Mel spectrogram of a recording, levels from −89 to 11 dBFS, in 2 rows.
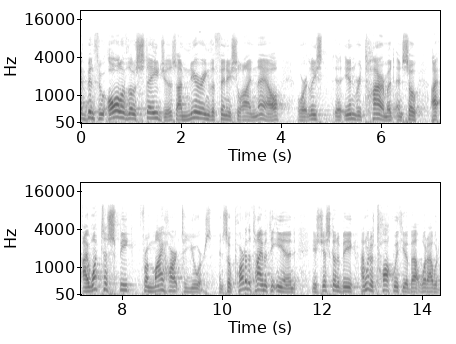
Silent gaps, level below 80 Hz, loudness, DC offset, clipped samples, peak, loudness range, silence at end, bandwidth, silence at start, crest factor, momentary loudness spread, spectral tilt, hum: none; -66 dBFS; -40 LUFS; under 0.1%; under 0.1%; -20 dBFS; 5 LU; 0 s; 10 kHz; 0 s; 18 dB; 10 LU; -5 dB/octave; none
